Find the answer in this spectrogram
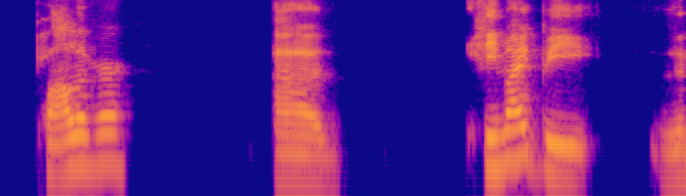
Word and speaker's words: Poilievre: Poilievre. Poilievre.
